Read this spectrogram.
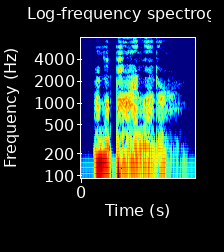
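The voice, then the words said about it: Whispering. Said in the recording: “why I'm whispering about pie”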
